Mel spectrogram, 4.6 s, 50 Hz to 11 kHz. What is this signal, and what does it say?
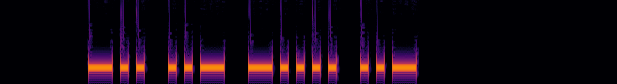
Morse code, heard as a keyed tone, about 20 wpm, 700 Hz. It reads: DU6U
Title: Four Challenging Letter-Number Combinations 20wpm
